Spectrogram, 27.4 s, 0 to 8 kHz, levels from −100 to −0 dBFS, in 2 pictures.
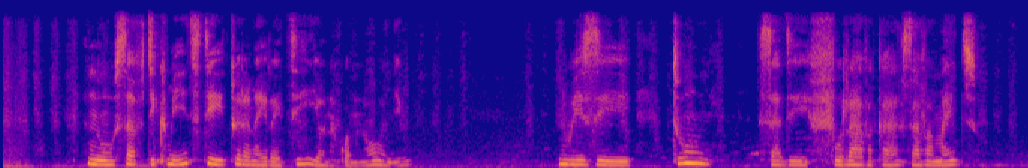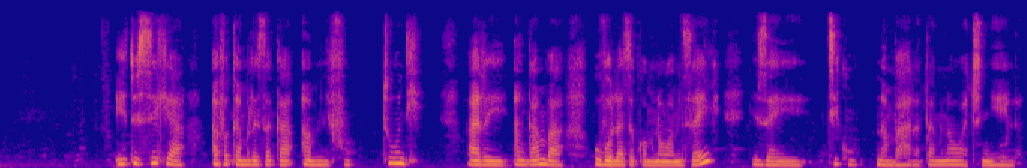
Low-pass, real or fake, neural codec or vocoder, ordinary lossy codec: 7.2 kHz; real; none; AAC, 48 kbps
